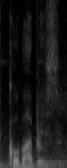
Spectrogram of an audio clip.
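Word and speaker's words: Gobabis: we face with place when you put them together it's kobabis that's a right original pronunciation of the of the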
